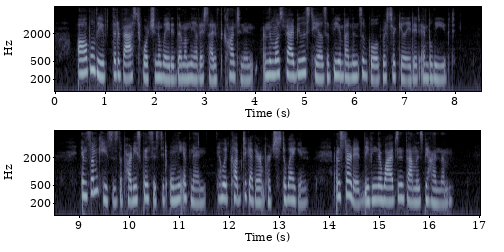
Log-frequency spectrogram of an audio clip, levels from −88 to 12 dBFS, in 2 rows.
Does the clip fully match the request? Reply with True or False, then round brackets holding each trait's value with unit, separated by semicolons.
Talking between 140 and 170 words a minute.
False (195 wpm)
